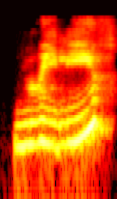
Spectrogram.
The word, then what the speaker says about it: relief: Relief, we have the stress at the end, right?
